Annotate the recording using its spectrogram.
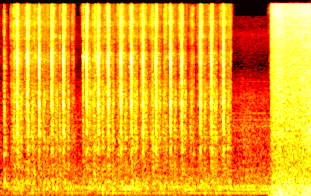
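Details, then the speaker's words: Simulated objective tinnitus, arising from causes other than hearing loss: rapid, regular sharp typewriter-like clicks followed by a burst of static, presented alongside heartbeat-like tinnitus sounds. "소리 이런 소리는 난청이 아는 여러가지 다른 원인으로 생기는데요 람 있 객관적 이명이라고 합니다"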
